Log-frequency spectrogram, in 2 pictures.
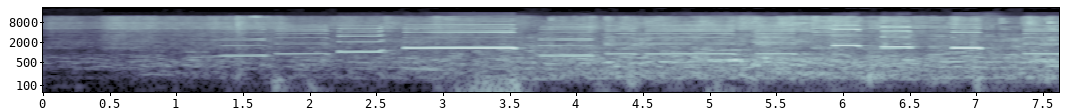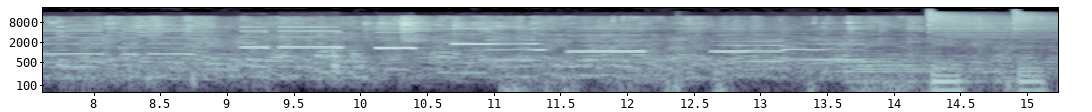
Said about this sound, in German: Und dann dachte ich, spielst du jetzt einfach mal, lass uns das Klavier heute mal weg und Du spielst es einfach auf der Flöte.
